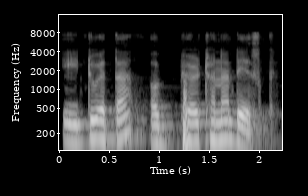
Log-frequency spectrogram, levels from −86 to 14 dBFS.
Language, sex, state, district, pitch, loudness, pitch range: Assamese, male, Assam, Kamrup Metropolitan, 150 Hz, -16 LUFS, 135-160 Hz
